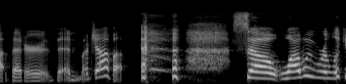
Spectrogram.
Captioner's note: chuckles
